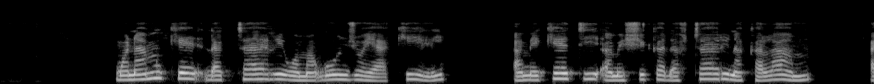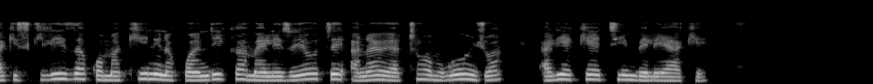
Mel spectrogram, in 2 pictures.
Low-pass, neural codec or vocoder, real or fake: 7.2 kHz; vocoder, 24 kHz, 100 mel bands, Vocos; fake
